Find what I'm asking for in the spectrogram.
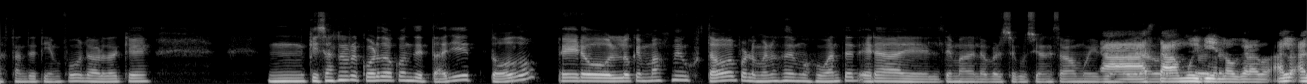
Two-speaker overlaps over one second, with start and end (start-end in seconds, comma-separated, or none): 11.0-12.3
